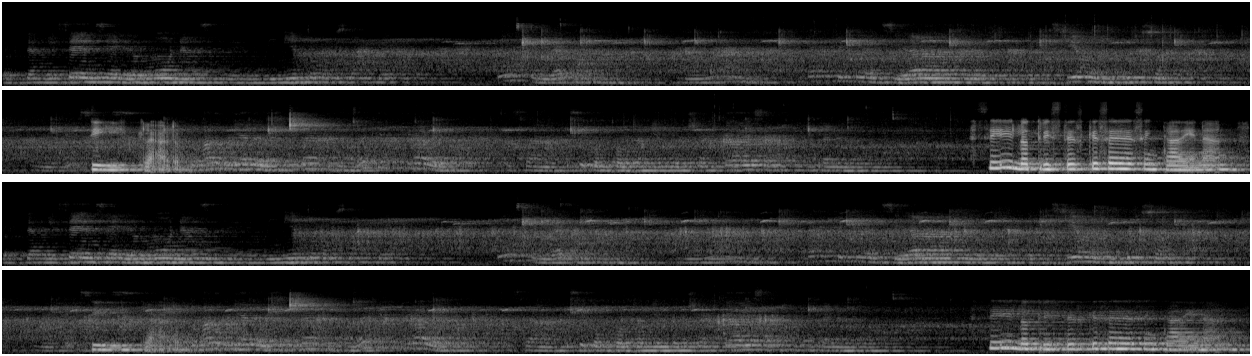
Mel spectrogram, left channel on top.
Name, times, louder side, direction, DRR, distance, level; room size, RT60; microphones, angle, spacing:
voice 1, 0.2-4.0 4.9-6.3 6.7-11.8 12.8-17.1 17.5-21.2, equal, ahead, -1 dB, 1.2 m, -38 dB
sound 1, 2.9-20.3, right 3 dB, 85° right, 1.2 m, -43 dB
sound 2, 4.8-23.2, left 2 dB, 25° left, 1.1 m, -45 dB
voice 2, 13.4-14.3 22.3-24.8, left 5 dB, 85° left, 12 dB, 0.5 m, -22 dB
15.0 x 5.9 x 4.5 m, 2.6 s
head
